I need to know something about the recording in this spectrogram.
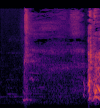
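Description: A person coughs once, sharply, about half a second in. A louder burst of voice follows near the end as talk starts again.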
